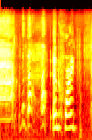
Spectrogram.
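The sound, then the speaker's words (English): A person's voice imitates a clucking chicken with a string of short, bright, squawking bursts in an uneven rhythm, fairly loud, with no real talk. “You do a very good chicken.”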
